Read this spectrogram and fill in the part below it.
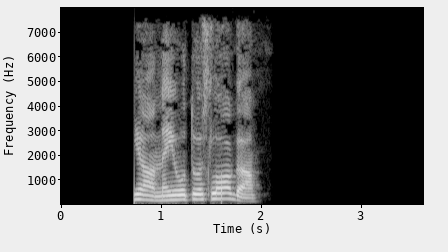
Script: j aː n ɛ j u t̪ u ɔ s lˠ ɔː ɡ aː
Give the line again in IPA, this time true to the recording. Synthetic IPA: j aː n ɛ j uː t̪ u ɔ s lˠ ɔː ɡ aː

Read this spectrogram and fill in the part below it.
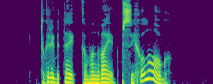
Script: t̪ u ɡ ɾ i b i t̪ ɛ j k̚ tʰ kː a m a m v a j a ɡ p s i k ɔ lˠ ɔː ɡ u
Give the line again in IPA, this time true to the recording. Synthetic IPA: t̪ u ɡ ɾ i b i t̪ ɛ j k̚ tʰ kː a m a n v a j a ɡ p s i x ɔ lˠ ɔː ɡ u

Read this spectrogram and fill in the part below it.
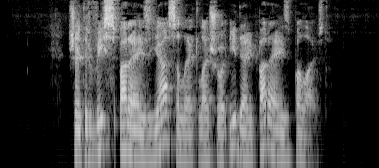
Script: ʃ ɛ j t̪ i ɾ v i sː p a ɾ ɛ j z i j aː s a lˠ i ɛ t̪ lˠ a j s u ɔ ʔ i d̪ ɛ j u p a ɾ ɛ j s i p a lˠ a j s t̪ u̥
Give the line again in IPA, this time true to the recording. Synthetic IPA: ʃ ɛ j t̪ i ɾ v i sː p a ɾ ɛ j z i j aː s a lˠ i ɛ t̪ lˠ a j ʃ u ɔ ʔ i d̪ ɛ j u p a ɾ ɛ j z i p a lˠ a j s t̪ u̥

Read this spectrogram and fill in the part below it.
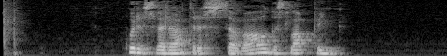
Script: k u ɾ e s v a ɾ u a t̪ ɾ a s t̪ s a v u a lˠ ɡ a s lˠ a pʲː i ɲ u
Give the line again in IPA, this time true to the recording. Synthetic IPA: k u ɾ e s v a ɾ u a t̪ ɾ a s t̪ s a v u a lˠ ɡ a s lˠ a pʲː i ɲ u

